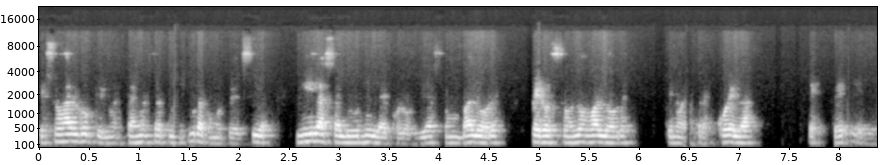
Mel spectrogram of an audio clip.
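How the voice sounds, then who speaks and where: Fairly quick man in a fairly high pitch, a normal speaking voice with fairly even intonation. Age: 60s. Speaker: holistic doctor and author. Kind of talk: interview.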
